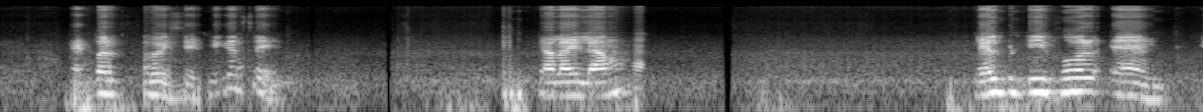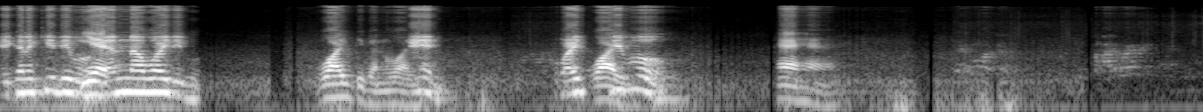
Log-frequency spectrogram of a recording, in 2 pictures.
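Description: A young man talks calmly through a microphone, in short bursts with pauses.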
